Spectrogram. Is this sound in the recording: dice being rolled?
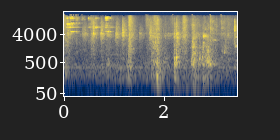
no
